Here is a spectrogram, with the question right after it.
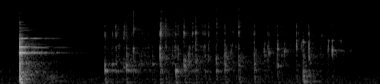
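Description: Milk poured into a container while making SCD yogurt, a short splashy onset followed by a soft, irregular trickle and dribble, close up and quiet.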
